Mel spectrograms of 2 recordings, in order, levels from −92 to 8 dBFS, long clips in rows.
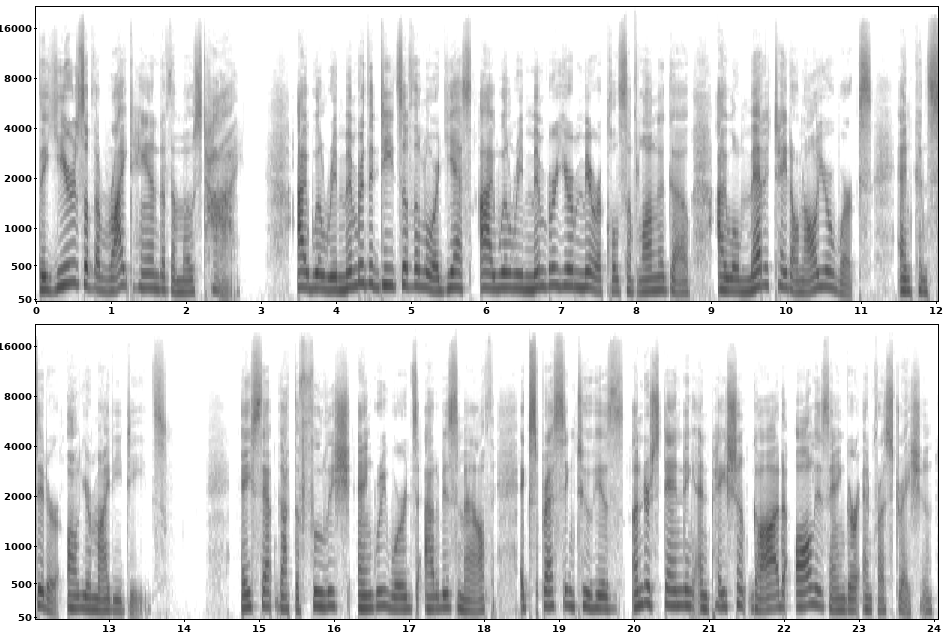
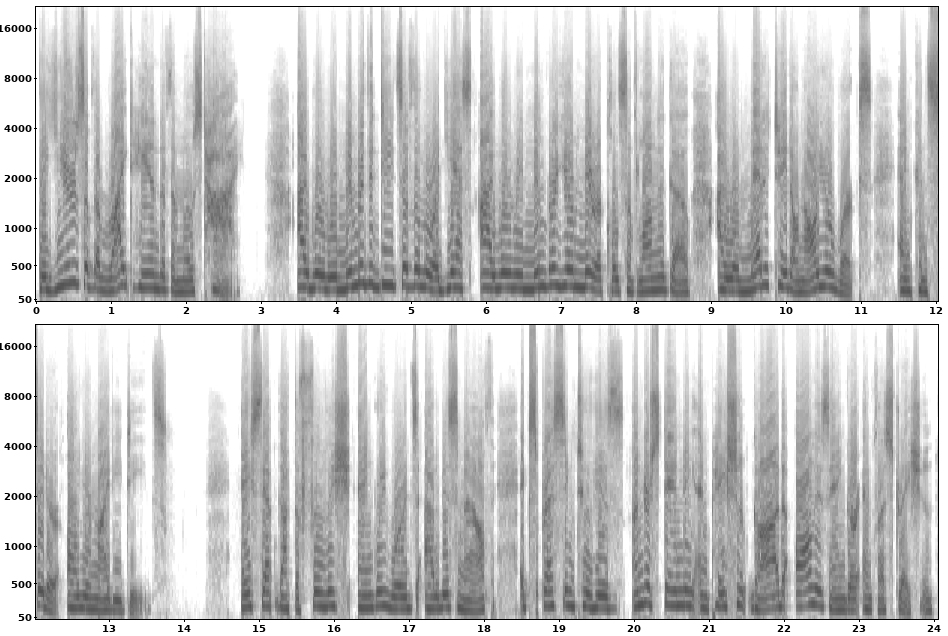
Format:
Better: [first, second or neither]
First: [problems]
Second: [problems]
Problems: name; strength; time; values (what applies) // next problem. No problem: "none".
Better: first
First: none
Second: distortion; heavy; 27% of the sound clipped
